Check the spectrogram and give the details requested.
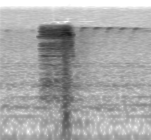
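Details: A single rasping, breathy hiss, under half a second long, from an owl nest box where an adult feeds a chick as its nestmates sleep.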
